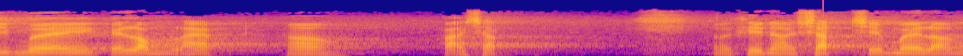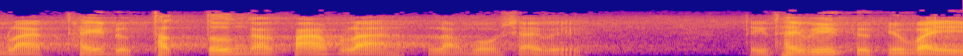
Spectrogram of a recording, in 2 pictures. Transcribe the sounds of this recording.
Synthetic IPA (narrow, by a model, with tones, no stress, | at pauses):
i˧me˧kaː˨˦jla˨˩wŋ͡mlʔa̰ː˨˩k̚hə˧ŋ͡m | xwaː˨˦sa˨˩t̚ | o˨˩xi˧naː˨˩wsa˨˩t̚si˧me˧la˨˩wŋ͡mla̰ː˨˩k̚t̪ʰə˨˦jɗɨ˨˩ək̚t̪ʰə˨˩t̚t̪ɨ˨˦əŋkaː˦˥k̚faː˦˥p̚laː˨˩laː˨˩vo˧saː˧jvḭ˨˩ət̚ | t̪ʰi˨˩t̪ʰə˨˦jɓi˦˥ət̚ɗɨ˨˩ək̚ɲɨ˧və̰˧˨j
